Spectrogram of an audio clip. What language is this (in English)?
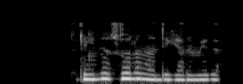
Uzbek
